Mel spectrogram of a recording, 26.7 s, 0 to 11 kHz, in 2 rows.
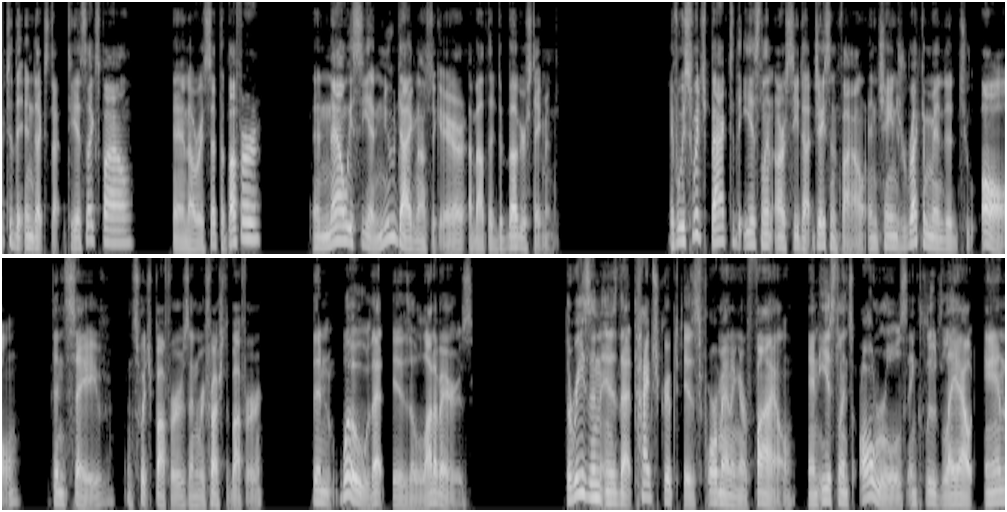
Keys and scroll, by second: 0.5 [, 0.6 b, 2.3 shift+e, 2.9 Return, 8.6 ], 8.7 b, 11.8 c, 11.8 i, 12.3 w, 12.6 Escape, 12.9 shift+;, 13.0 Return, 15.0 [, 15.0 b, 16.2 shift+e, 16.9 Return.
